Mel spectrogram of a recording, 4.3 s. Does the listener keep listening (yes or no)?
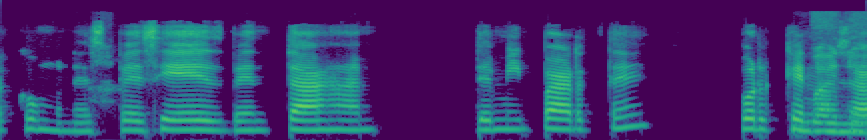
yes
